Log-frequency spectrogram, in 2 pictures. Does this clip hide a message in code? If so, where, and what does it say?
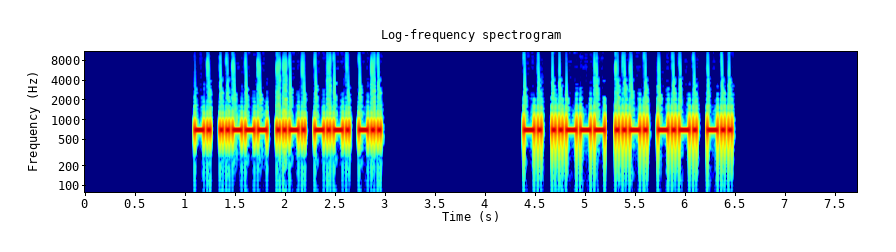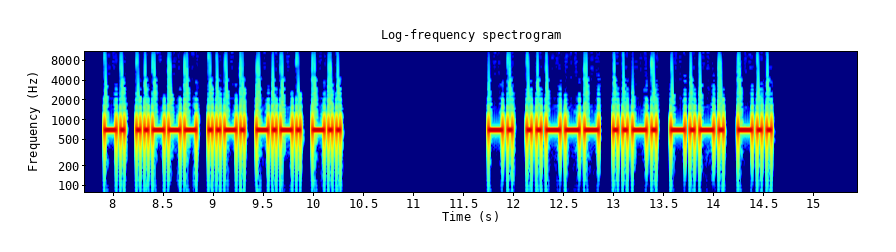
Yes: Morse code from 1.1 to 14.6 s, heard as a keyed tone, about 33 wpm, 700 Hz. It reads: N2FCD N2FCD N2FCD N2FCD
